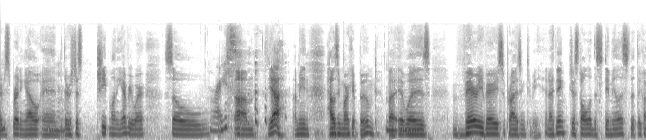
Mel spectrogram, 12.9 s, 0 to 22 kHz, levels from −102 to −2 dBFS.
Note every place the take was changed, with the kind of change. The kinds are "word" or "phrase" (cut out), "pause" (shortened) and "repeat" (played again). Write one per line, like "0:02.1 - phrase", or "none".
none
